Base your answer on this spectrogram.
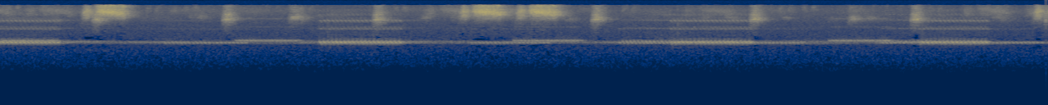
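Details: Several crickets chirping in grass at night in Bulgaria in summer, their high trills overlapping and alternating in short swells about every second, recorded in surround sound with nothing else audible.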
